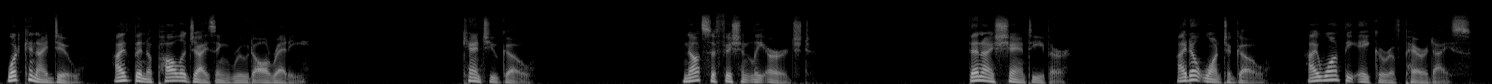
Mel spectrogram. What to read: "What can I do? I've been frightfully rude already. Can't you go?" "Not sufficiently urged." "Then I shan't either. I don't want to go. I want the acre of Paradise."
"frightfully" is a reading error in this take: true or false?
true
